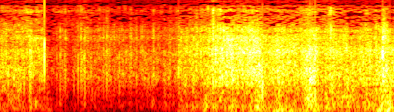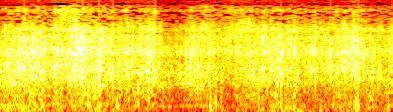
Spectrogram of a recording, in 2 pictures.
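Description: Heavy storm rain and wind beating on a tent, heard from inside; a dense, loud patter that swells sharply about a second and a half in and keeps up.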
